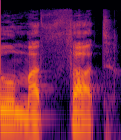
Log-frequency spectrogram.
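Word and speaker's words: Ματθάτ: Tu mathat, one more time. Tu theta, we pronounce just one theta. Mathat.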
